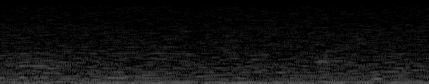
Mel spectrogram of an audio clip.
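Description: Steady low electrical mains hum with a faint hiss beneath it.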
